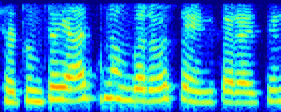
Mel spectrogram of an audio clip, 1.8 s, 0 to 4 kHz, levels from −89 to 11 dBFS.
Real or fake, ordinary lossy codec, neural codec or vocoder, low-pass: real; none; none; 3.6 kHz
